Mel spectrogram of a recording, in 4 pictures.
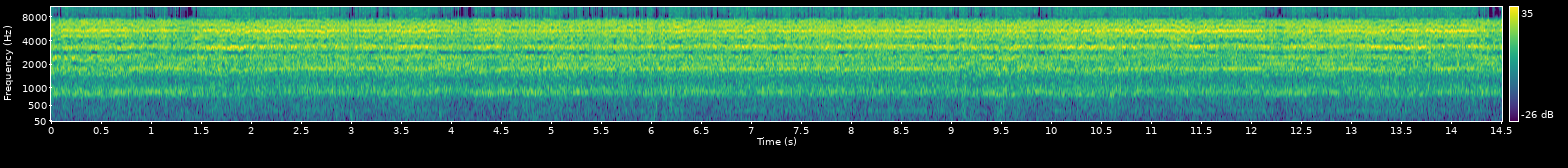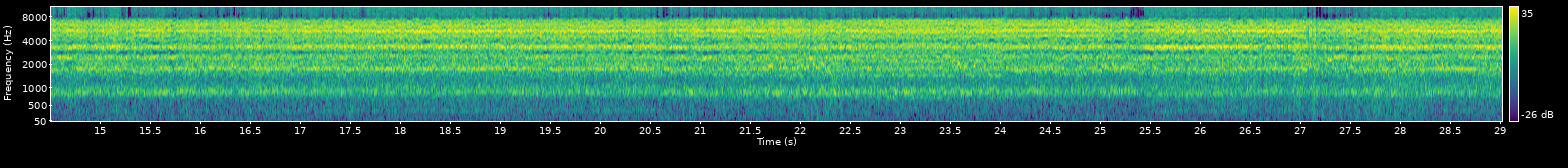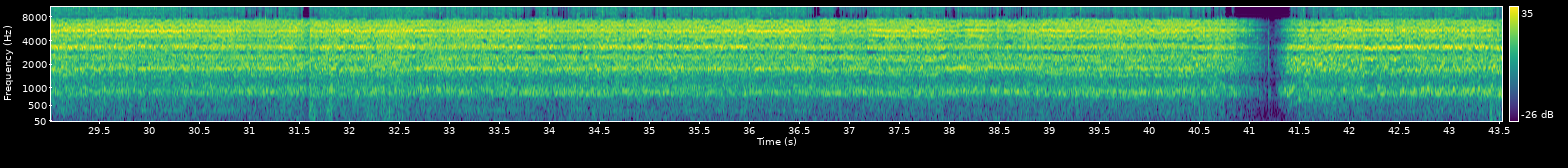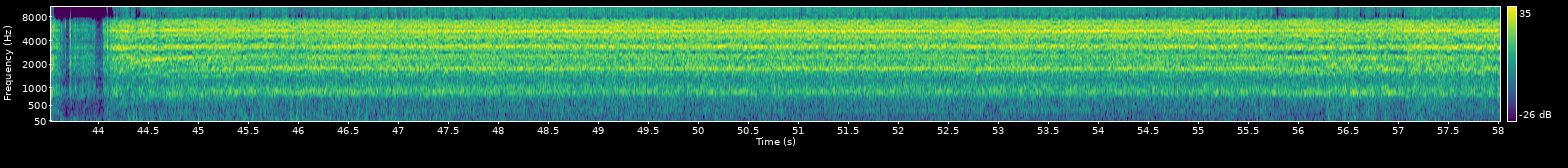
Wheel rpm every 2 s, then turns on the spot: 220, 230, 230, 230, 230, 230, 230, 230, 230, 230, 220, 210, 220, 220, 220, 230, 230, 230, 220, 220, 120, 170, 190, 230, 230, 230, 240, 230, 210.
none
